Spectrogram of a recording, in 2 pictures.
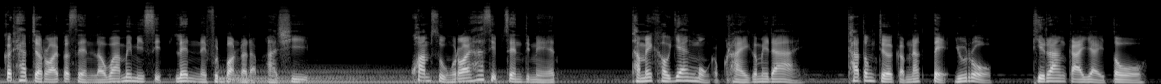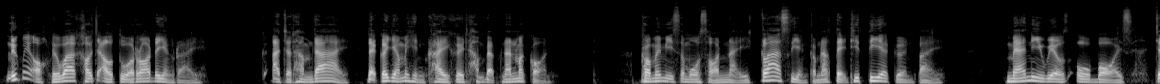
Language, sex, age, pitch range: Thai, male, 20-39, 105-145 Hz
